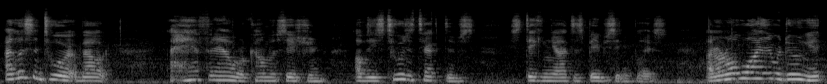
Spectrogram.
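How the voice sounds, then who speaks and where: A woman's voice: lowish voice, lively intonation, moderate pace, a little mellow, slight background noise, poor audio. A woman giving a casual, chatty hobby review with anecdotes, often repeating phrases for emphasis.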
